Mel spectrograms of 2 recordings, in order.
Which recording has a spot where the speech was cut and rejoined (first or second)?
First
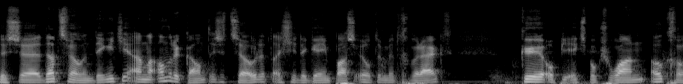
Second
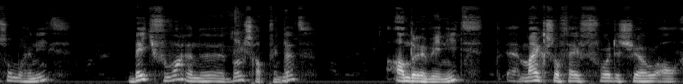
second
